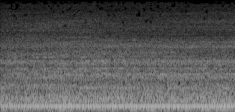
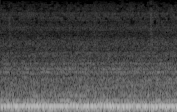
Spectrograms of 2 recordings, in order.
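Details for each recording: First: Gas furnace at first start-up on the new control board, after the safety switch is pushed: the draft inducer motor spins up with a steady low hum and even drone, no rattles or scraping, as the igniter comes on; normal inducer operation. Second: Gas furnace on the new control board, old blower motor: it had to be hand-spun to start, then gives a steady low hum with no rising spin-up, turning too slowly. The start capacitor or a worn-out motor was suspected.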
